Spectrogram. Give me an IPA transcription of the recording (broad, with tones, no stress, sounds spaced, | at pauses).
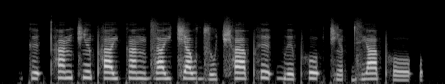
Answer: k e˨ ʔ t̪ʰ ã˧ ŋ t͡ɕ ẽ˧ pʰ a˧ j k ã˧ ŋ d͡z a˧ j t͡ɕ a˧ w d͡z u˨˩ t͡ɕʰ a˦ pʰ e˦ ʔ b e˧ pʰ o˦ ʔ t͡ɕ ẽ˨ p̚ d͡z j a˦ pʰ o˨ ʔ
